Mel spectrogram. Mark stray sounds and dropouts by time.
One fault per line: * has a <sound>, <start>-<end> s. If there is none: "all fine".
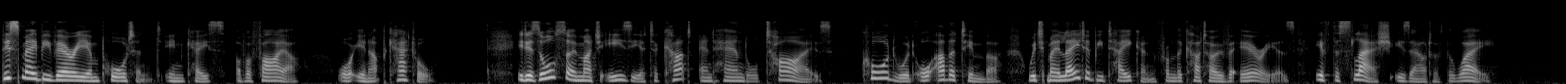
all fine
